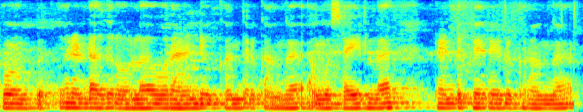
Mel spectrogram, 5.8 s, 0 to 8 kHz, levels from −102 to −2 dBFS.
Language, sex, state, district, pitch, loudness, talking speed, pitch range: Tamil, male, Tamil Nadu, Kanyakumari, 120 Hz, -16 LUFS, 125 wpm, 115-125 Hz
